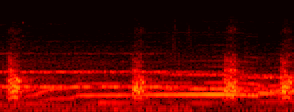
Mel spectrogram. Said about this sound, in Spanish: Y un escalofrío recorrió la piel de las chicas cuando escucharon cómo los dos perros que tenían sus vecinos comenzaban a aullar.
